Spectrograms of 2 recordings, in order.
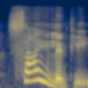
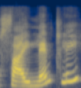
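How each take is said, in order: First: The stress is on the first syllable. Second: The stress is not on the first syllable. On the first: The speaker calls it right. "So the first syllable gets the stress" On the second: The speaker calls it wrong. "Not silently"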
